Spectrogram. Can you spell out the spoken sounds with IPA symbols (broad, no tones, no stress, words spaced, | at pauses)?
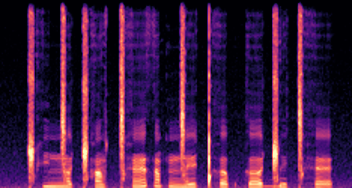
ǁʰiŋ͡ǀɜǁʰãv ǀʰɛ̃θãp ŋ͡ǀeǃʰɜp kɜɡ͡ǁeǀʰɛ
